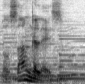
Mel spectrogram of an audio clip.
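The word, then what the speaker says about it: Los Ángeles: has varied over time spoken correctly in spanish it would be los angeles that is with an o sound in the lows and in heart well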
